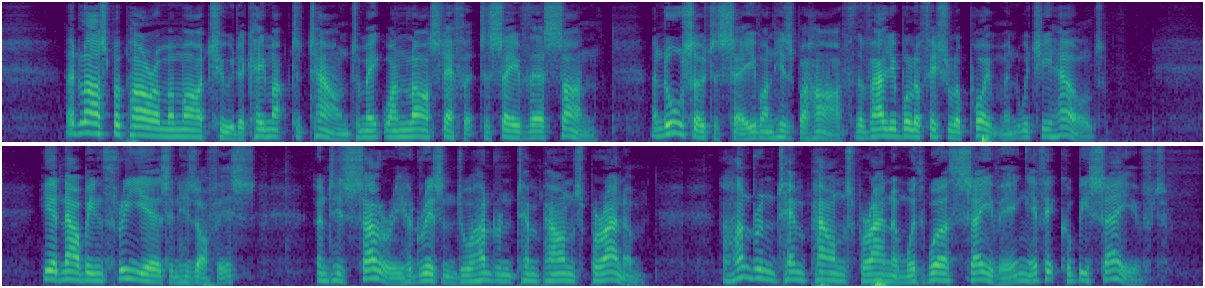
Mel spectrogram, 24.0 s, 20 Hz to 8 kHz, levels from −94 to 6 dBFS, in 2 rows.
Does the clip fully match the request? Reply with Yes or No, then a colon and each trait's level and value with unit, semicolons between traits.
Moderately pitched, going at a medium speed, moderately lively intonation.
Yes: medium, 145 Hz; average, 155 wpm; average, 3.8 semitones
